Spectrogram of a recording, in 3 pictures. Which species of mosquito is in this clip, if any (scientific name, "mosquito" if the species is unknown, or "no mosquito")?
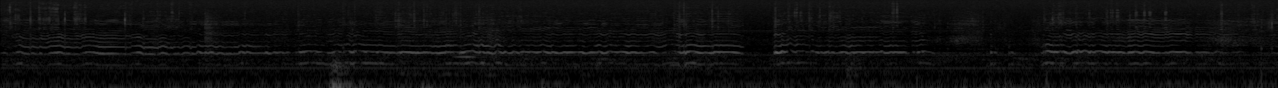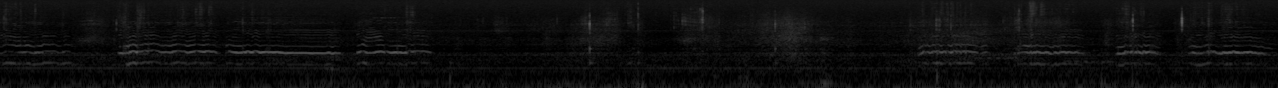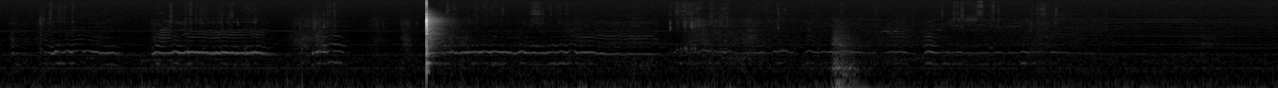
Anopheles maculipalpis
